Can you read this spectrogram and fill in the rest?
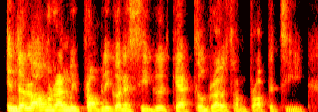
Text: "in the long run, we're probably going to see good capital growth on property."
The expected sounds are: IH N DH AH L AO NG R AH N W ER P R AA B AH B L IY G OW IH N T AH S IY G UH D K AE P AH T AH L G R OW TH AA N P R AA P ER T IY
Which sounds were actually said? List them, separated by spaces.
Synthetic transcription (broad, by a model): IH N DH AH L AO NG R AH N W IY P R AA B AH B L IY G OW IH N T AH S IY G UH D K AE P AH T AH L G R OW TH N P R AA P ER T IY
